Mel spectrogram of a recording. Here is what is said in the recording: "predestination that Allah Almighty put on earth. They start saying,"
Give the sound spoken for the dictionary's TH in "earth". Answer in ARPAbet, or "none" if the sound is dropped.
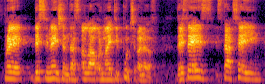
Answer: F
